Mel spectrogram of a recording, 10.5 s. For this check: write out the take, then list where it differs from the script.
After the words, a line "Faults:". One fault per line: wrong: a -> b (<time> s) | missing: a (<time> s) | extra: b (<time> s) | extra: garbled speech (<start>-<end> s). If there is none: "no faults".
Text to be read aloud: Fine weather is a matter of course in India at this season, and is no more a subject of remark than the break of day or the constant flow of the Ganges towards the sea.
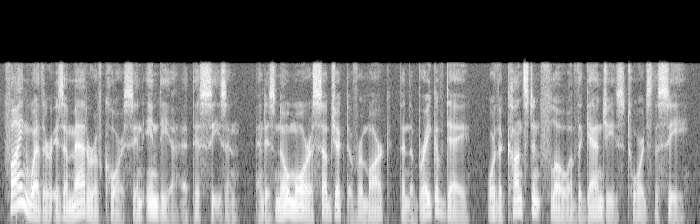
Fine weather is a matter of course in India at this season, and is no more a subject of remark than the break of day or the constant flow of the Ganges towards the sea.
Faults:
no faults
